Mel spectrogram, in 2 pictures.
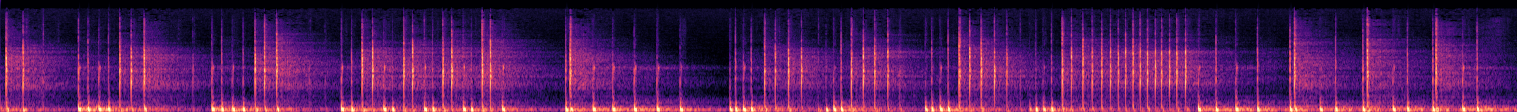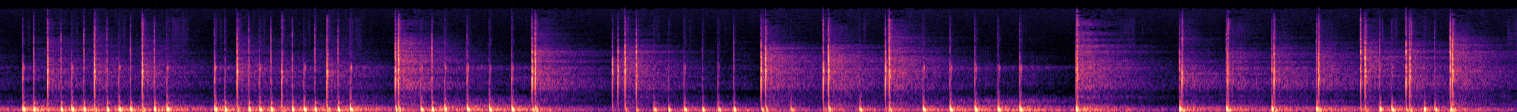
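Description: Percussion-driven African-European fusion music: rapid drum strikes in phrases of a few seconds with brief breaks between them, over a low bass.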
